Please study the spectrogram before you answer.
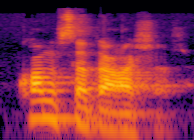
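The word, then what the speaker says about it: خمسة عشر: যোগ করে 15 যেভাবে বলি আরবিতে সেটি হচ্ছে খমসাতা আশার। এগুলো এই যে কোথাও আমরা আহাদা আশার লিখছি, কোথাও সালাসাতা আশার লিখছি, খমসাতা আশার লিখছি, আবার কোথাও দেখা যাচ্ছে এহদা আশার হবে, কোথাও দেখা যাচ্ছে সালাসা আশারতা হবে।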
